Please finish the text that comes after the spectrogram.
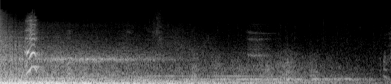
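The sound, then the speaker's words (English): Torrential heavy rain beats down at night in a dense, steady hiss, layered over a deep rolling rumble of thunder. It is loud at first, then eases slightly over the few seconds. “As the torrential rain beats down, Beth opens the glass doors and walks out onto the porch.”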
